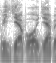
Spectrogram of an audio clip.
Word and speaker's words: Villaboya: Nabor Villaboya, B chica, B grande y doble doble L.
